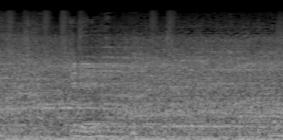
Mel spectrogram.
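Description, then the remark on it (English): A large audience cheers and boos at once as Elon Musk is brought on stage at a Dave Chappelle show, a loud, unbroken wall of crowd noise that holds steady for about three seconds with no single voice standing out. “There was a ton of booing.”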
